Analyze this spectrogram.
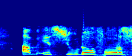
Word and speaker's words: pseudo: है भाई सूडो force सूडो force ठीक है सूडो का मतलब होता है नकली अब देखो स्पेलिंग ही नकली है प प से शुरू हो रहा है बोल रहे सूडो ठीक है पी साइलेंट जो भी है नकली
